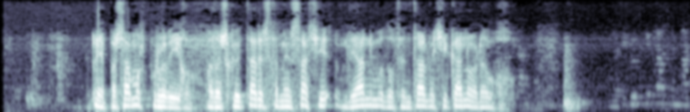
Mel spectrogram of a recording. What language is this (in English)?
Galician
